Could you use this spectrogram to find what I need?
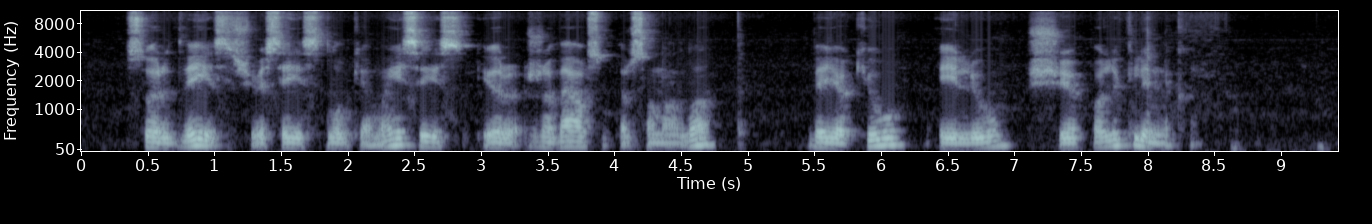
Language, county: Lithuanian, Vilnius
